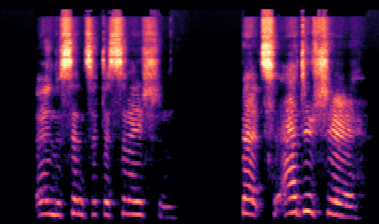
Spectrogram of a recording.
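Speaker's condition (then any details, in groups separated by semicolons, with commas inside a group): Deafness; effectively profoundly deaf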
